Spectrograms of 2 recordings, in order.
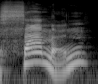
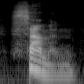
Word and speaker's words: salmon: you could say the salmon are swimming in the stream or if you go to a restaurant you might hear people ordering salmon okay do not pronounce the L sound in this word the second word another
